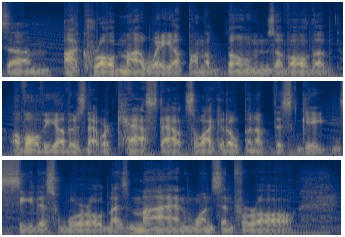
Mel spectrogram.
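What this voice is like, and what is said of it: Deep, grinding monstrous character voice. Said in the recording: “you hear that deep voice, but tinged with these sounds of like cracking and grinding noises and all this terrible sound”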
